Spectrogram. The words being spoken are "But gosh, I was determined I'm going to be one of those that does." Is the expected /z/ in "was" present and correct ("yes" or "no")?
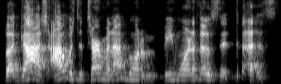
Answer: yes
